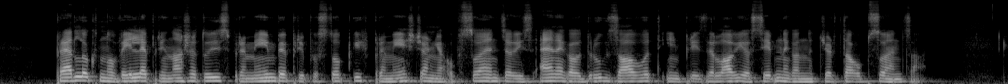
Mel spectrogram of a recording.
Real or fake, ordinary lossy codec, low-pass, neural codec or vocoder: fake; none; none; vocoder, 44.1 kHz, 128 mel bands every 512 samples, BigVGAN v2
